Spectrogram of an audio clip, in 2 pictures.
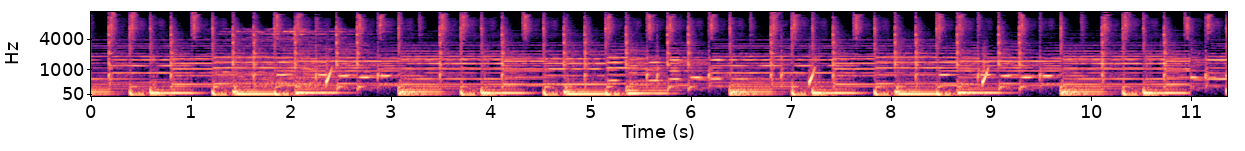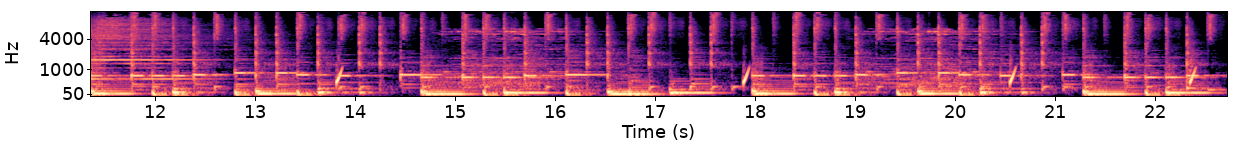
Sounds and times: Music: 0.0s - 22.7s.

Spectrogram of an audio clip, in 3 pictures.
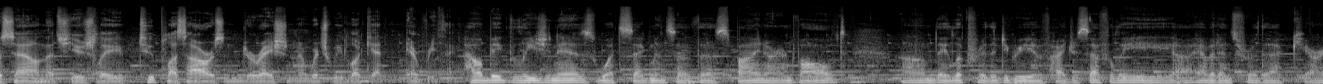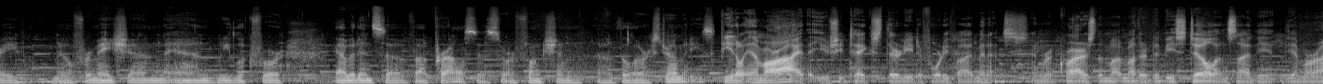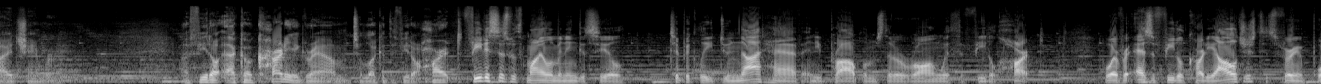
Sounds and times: Speech: 0.0s - 27.2s, 28.2s - 36.9s, 37.5s - 39.6s
Music: 0.0s - 39.6s.

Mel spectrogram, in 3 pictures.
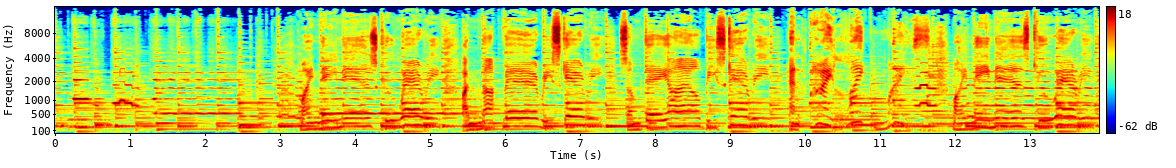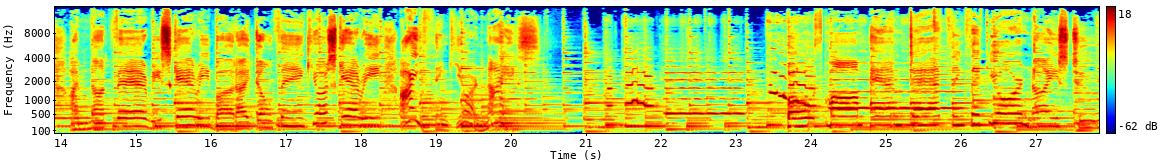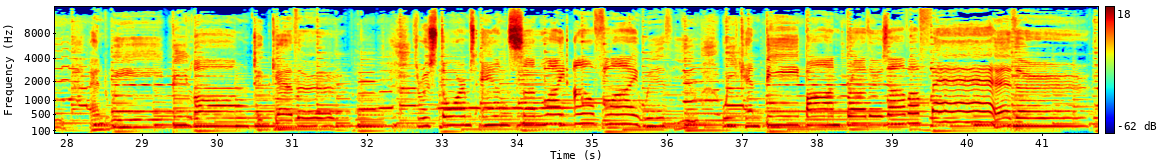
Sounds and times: Music for children: 0.0s - 41.7s.

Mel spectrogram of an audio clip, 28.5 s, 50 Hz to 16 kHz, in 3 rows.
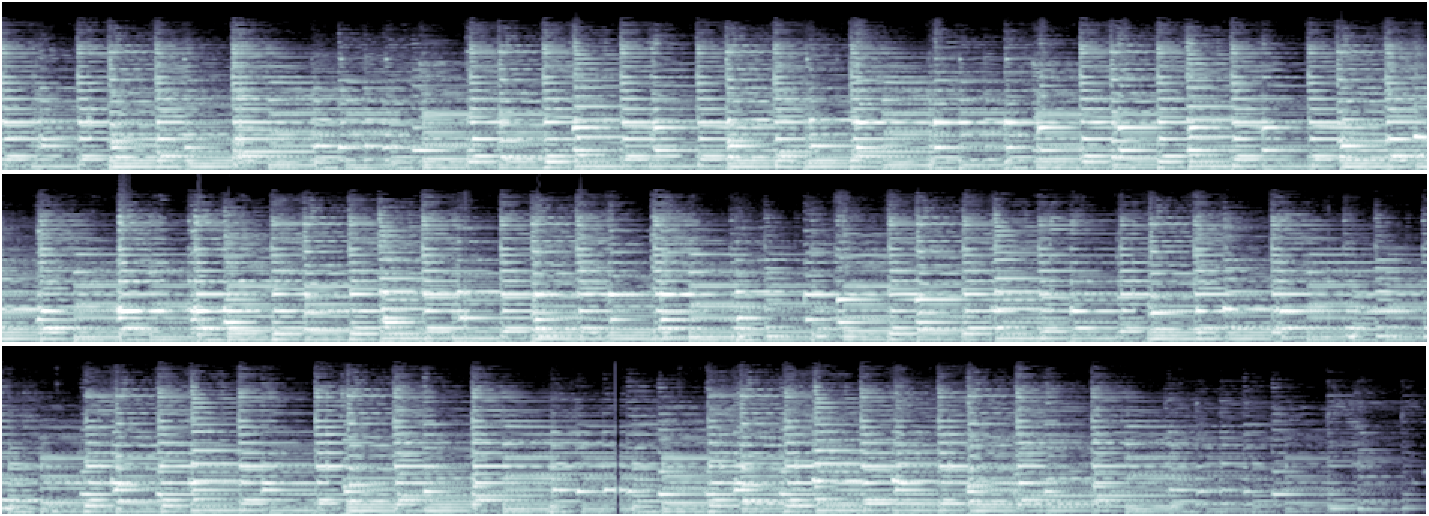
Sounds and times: Music: 0.0s - 28.4s.

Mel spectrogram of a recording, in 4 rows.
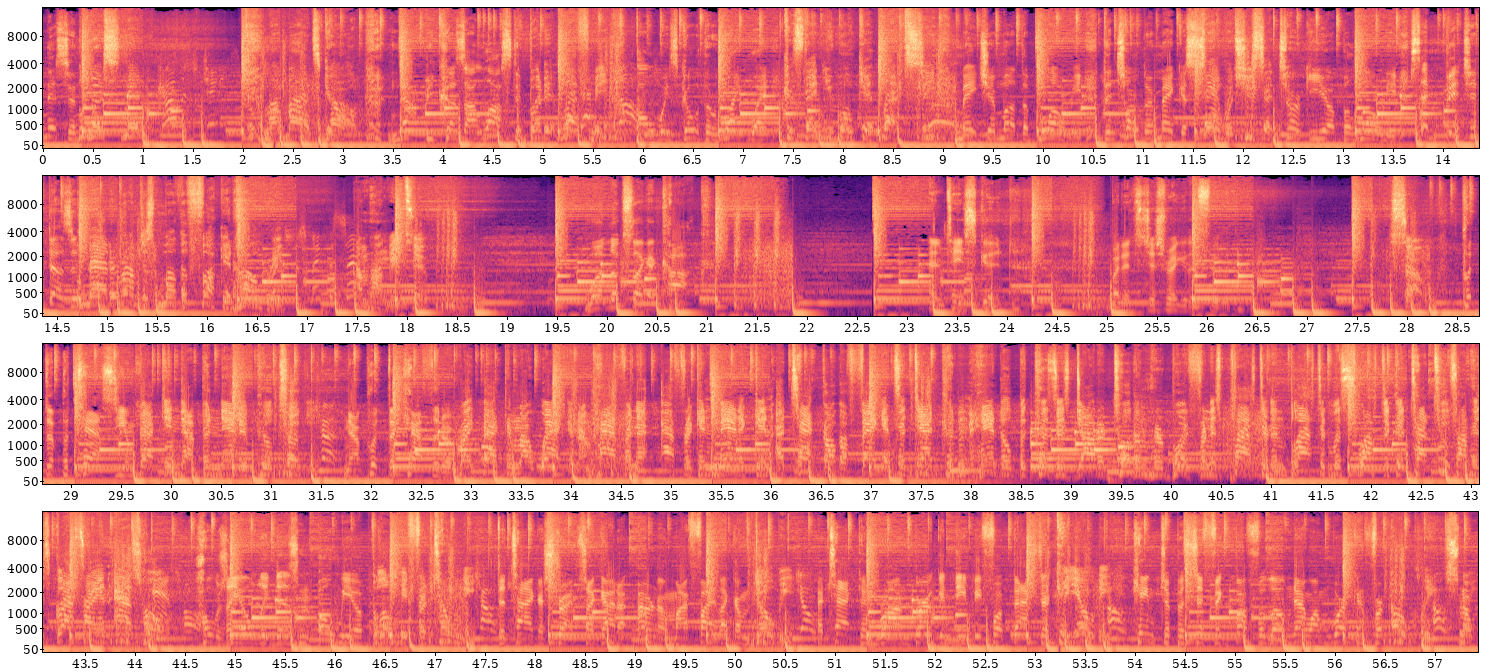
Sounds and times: Rapping: 0.0s - 18.5s, 19.5s - 21.1s, 23.2s - 24.3s, 25.0s - 26.4s, 27.8s - 57.4s
Music: 0.0s - 57.4s.

